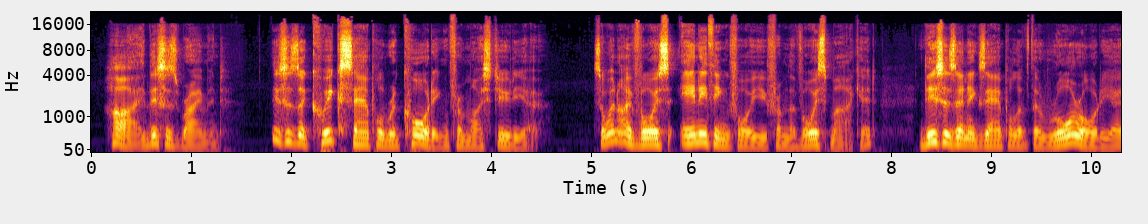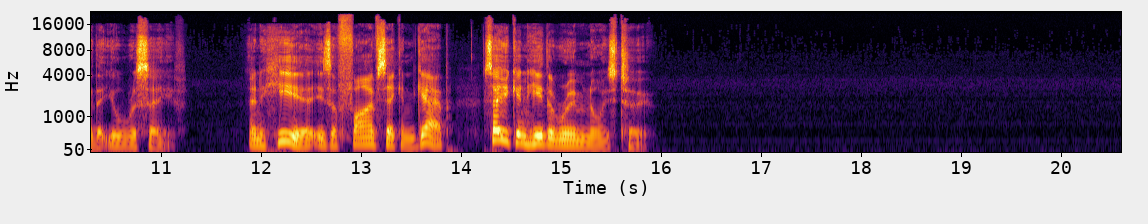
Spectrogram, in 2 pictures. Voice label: Studio Sound Check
